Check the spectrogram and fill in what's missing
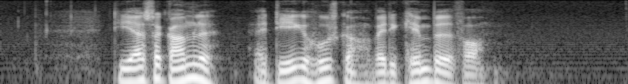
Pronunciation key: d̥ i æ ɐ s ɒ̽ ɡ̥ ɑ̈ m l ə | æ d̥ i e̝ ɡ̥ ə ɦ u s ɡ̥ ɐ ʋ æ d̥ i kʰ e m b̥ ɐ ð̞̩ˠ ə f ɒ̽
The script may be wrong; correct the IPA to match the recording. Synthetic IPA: d̥ i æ ɐ s ɒ̽ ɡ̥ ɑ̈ m l ə | æ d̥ i e̝ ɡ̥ ə ɦ u s ɡ̥ ɐ ʋ æ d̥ i kʰ e m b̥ ə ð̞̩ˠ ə f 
